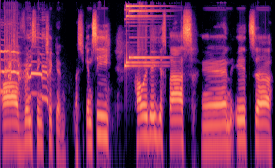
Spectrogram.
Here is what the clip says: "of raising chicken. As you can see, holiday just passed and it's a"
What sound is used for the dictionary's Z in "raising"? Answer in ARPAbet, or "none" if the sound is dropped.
S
